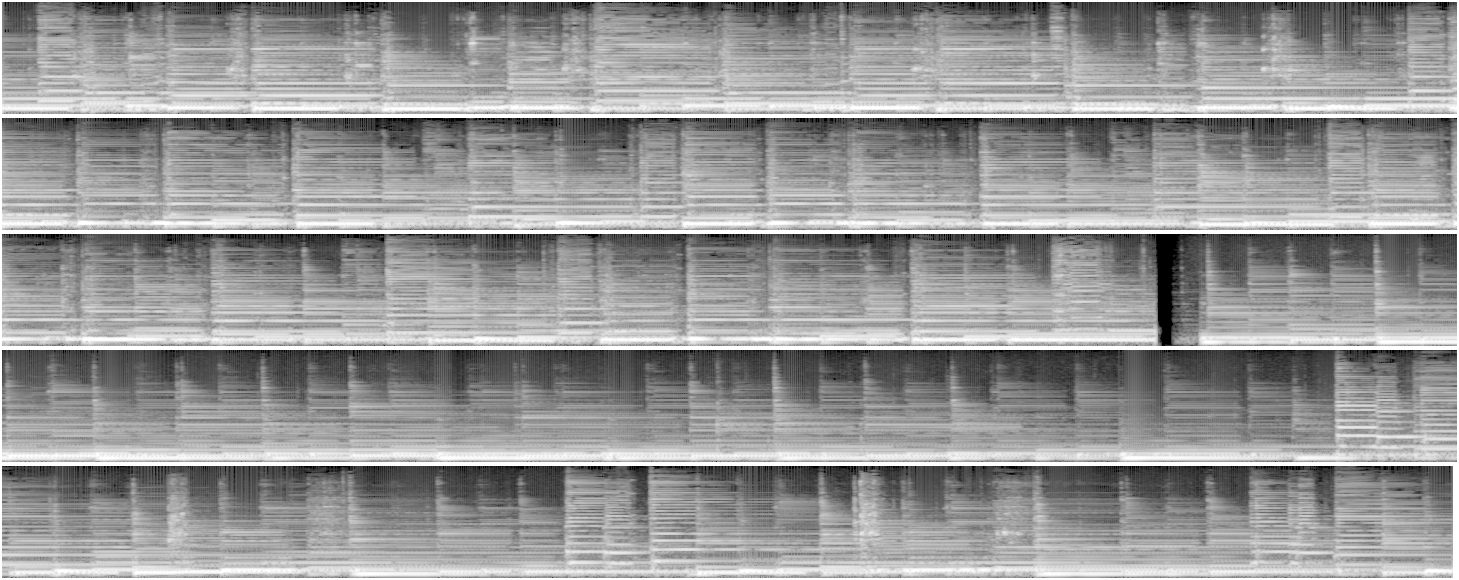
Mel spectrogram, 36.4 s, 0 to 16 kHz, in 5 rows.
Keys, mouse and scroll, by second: 0.4 alt+middle click, 0.7 alt+middle click, 1.7 ctrl+s, 1.9 click, 3.5 click, 4.6 shift+click, 5.3 /, 5.8 middle click, 6.0 click, 6.6 ctrl+s, 7.1 shift+middle click, 7.5 click, 8.3 click, 9.6 alt+middle click, 10.9 click, 11.8 s, 13.8 click, 14.9 s, 16.6 click, 18.6 s, 21.0 click, 22.0 middle click, 22.6 ctrl+s, 22.9 click, 23.3 click, 25.6 alt+middle click, 26.1 alt+middle click, 26.7 alt+middle click, 28.0 ctrl+s, 28.1-29.6 middle drag, 29.6 Tab, 29.8 click, 30.4 middle click, 30.7 s, 32.8 Tab, 33.1 middle click, 33.7 ctrl+s, 33.8 click, 34.2 ctrl+a, 35.3 middle click, 35.7 Tab, 36.0 click.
